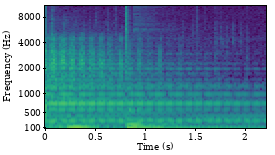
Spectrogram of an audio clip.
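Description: Instrumental music with no singing: an effected guitar holds sustained chords over a low bass note, with a new chord struck about a second in.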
